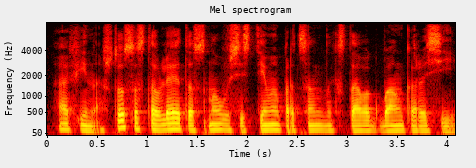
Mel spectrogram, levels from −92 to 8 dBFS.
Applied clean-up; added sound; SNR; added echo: none; none; none; none.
